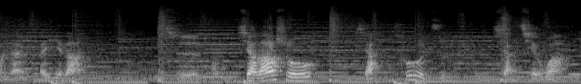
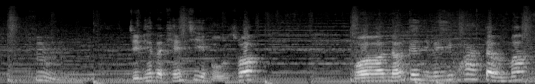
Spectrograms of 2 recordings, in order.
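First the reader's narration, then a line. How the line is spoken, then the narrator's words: Little frog, laughing question. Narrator (Chinese): 小青蛙笑着问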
